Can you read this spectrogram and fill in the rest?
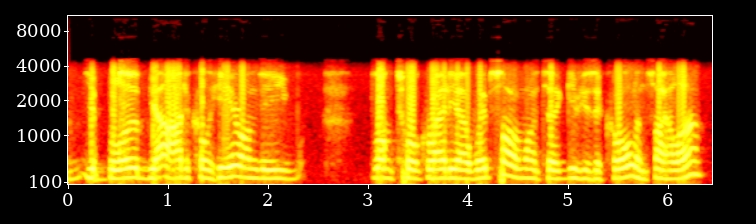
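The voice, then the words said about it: Australian accent. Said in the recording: “Is that a New Zealand accent ... or is that Australian? ... I'm Australian. It's an Australian accent.”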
